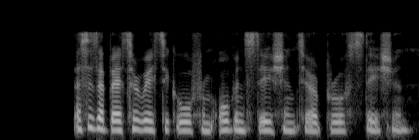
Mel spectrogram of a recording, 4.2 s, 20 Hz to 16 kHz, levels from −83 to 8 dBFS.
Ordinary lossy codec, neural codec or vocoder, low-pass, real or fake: none; codec, 16 kHz, 2 kbps, FunCodec, trained on Chinese and English, 25 frames a second; 7.2 kHz; fake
